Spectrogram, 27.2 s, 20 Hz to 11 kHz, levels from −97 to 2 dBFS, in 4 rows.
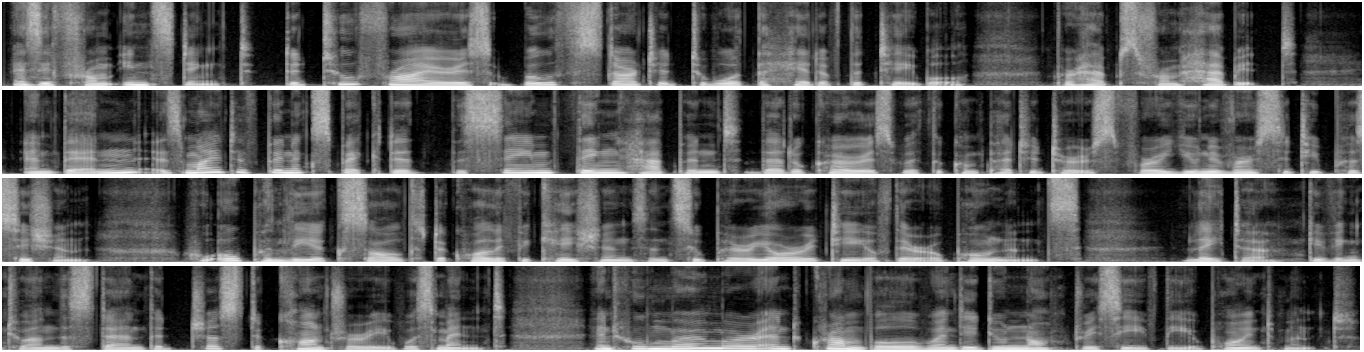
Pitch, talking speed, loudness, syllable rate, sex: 200 Hz, 155 wpm, -18 LUFS, 4.8 syllables/s, female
